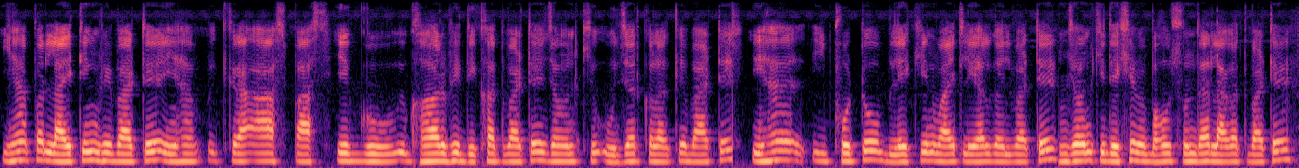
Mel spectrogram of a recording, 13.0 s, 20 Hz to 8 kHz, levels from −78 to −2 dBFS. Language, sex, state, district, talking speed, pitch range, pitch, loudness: Bhojpuri, male, Uttar Pradesh, Gorakhpur, 160 wpm, 140-150 Hz, 145 Hz, -16 LUFS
